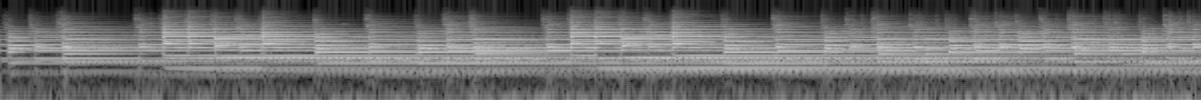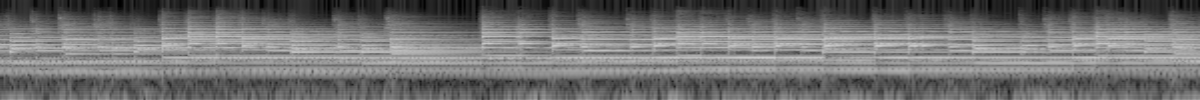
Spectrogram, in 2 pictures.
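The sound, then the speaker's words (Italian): Church bells rung in the concerto technique, several tuned bells striking in a continuous, melodic sequence of overlapping, ringing tones at an even loudness throughout, with no voices. “dove effettivamente le campane vengono ancora suonate, specialmente con la tecnica concerto”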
